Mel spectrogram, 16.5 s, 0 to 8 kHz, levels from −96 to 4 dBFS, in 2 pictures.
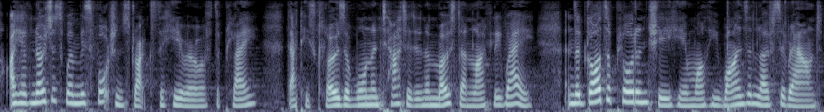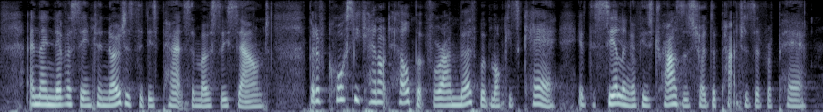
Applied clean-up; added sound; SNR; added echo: none; Raindrop / Drip; 20 dB; none.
